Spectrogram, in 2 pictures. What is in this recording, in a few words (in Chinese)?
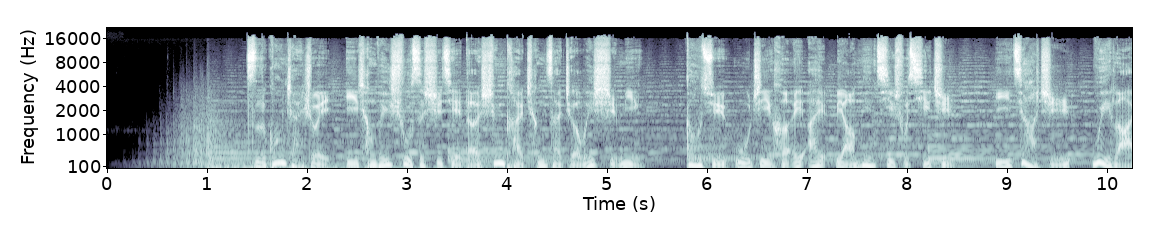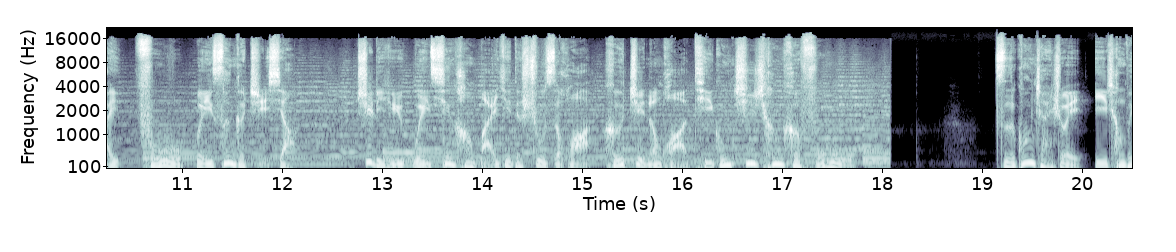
男,宣传片,大气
